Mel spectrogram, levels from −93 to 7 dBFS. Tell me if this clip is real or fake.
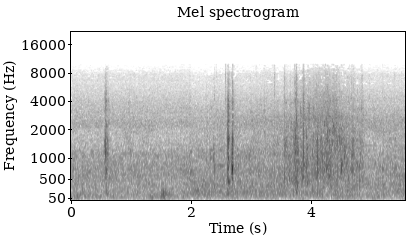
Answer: real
